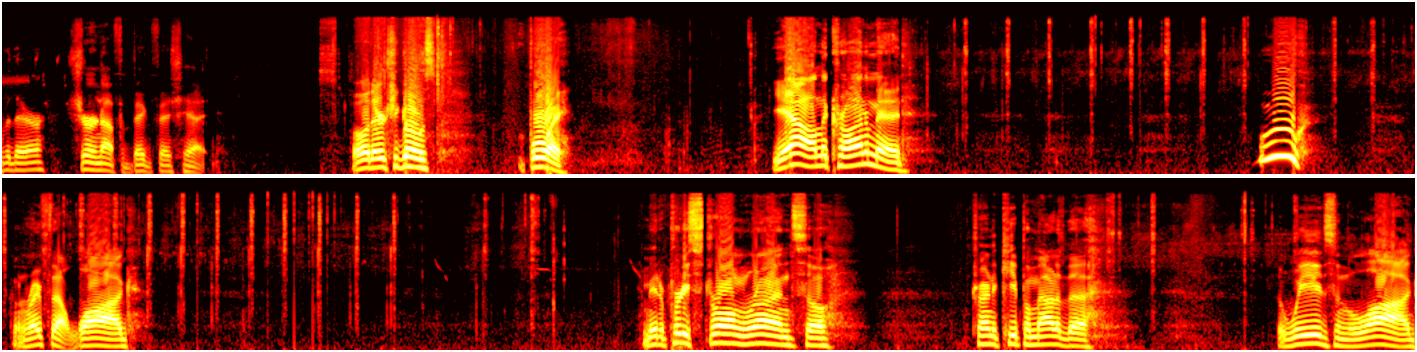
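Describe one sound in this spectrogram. A man talks calmly and close to the microphone, with pauses.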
